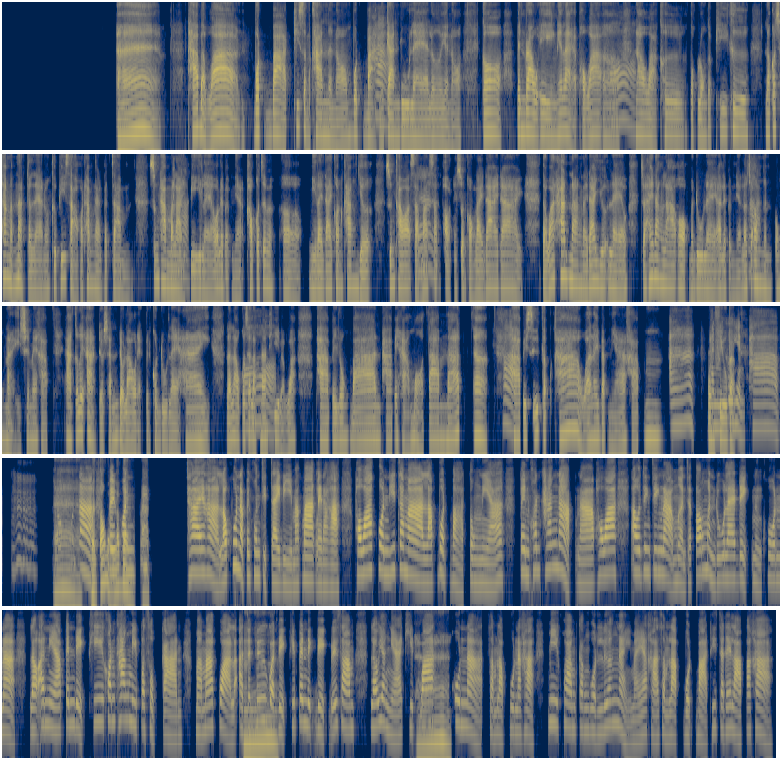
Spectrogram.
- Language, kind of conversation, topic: Thai, podcast, การดูแลผู้สูงอายุในครอบครัวควรจัดการอย่างไรให้ลงตัว?
- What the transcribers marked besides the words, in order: tapping; other background noise; chuckle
